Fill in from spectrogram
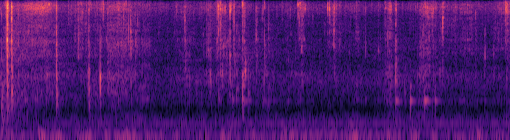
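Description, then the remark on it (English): A thick mixture, with rye flour being added bit by bit, bubbling steadily, with a dense stream of soft, irregular pops and crackles over a low hum, fairly quiet and continuous, with no voices. “Listen to its bubbles.”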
